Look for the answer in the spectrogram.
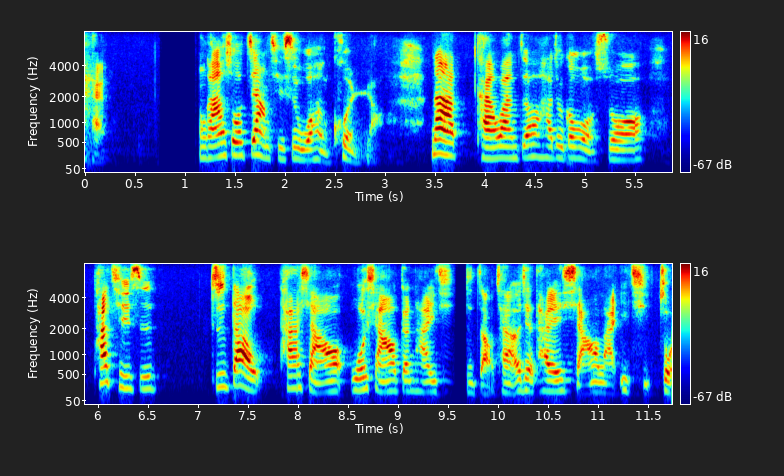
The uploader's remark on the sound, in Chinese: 此為線上課程錄音檔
